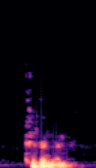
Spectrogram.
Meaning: 1. A pivot; the soldier around whom a body of troops wheels 2. A player in a central position 3. A central or key person; someone around whom a particular project etc. rotates
- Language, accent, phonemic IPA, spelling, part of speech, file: English, Southern England, /ˈpɪvətman/, pivotman, noun, LL-Q1860 (eng)-pivotman.wav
